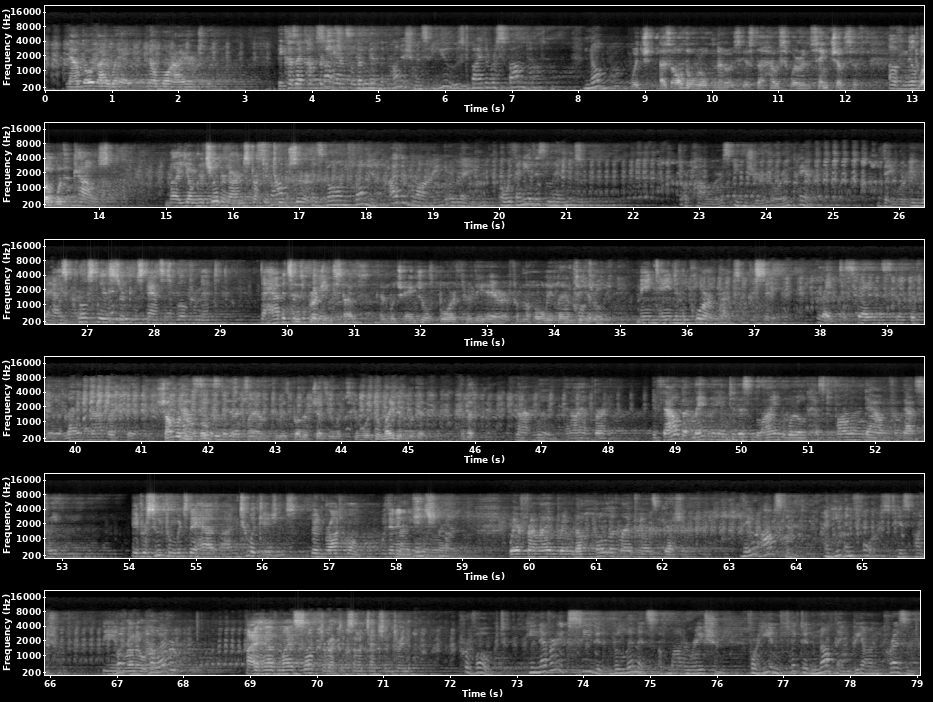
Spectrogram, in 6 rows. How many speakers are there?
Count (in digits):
4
